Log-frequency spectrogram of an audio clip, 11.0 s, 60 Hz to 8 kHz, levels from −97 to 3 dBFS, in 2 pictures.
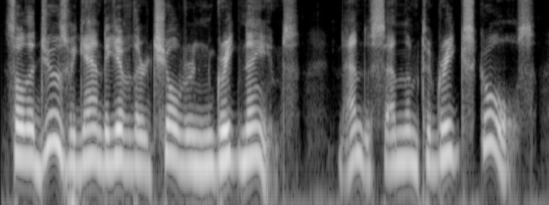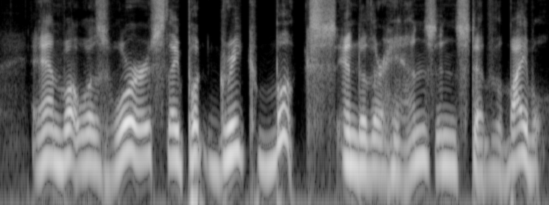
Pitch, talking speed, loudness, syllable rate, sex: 170 Hz, 175 wpm, -20 LUFS, 3.9 syllables/s, male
